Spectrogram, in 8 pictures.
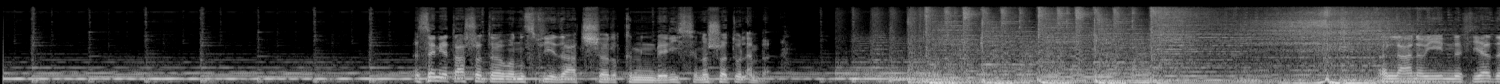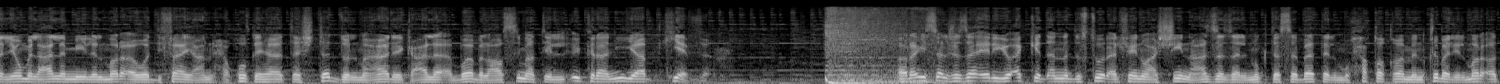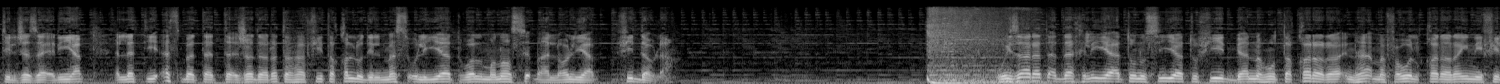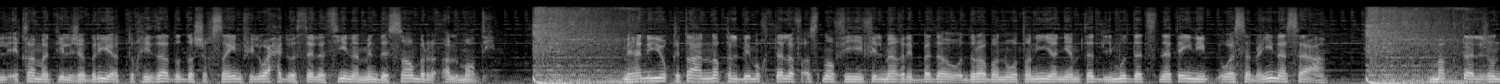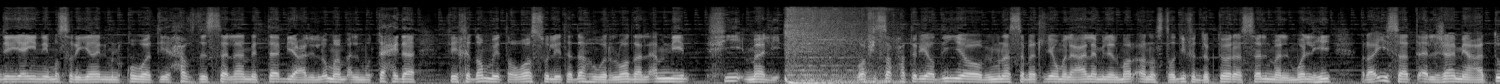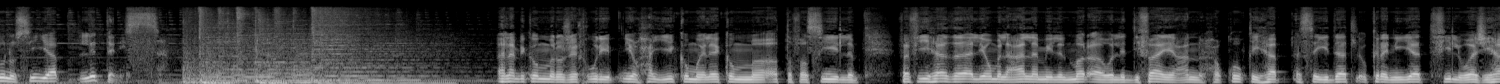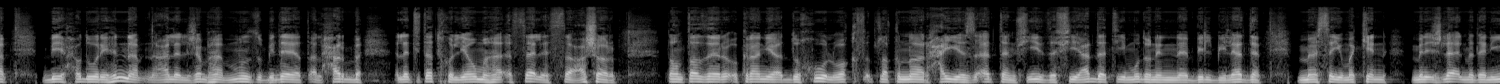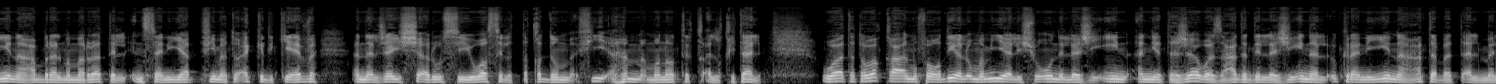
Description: LE JOURNAL DE MIDI 30 EN LANGUE ARABE DU 8/03/22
